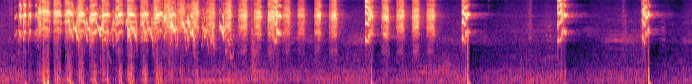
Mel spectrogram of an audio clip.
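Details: Domestic budgies, happy and at play, chirp loudly in a fast run of sharp, high, evenly spaced notes for about five seconds, slowing into separate chirps with short silences between.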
